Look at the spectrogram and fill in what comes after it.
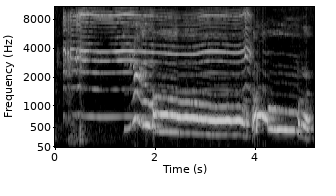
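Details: Pet dog howling with her favorite squeaky toy, recorded January 24, 2012: a brief yip, then a long steady tonal howl held for about two seconds, followed by a rising wail that breaks into a wavering descending note.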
